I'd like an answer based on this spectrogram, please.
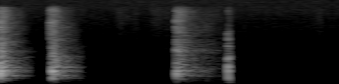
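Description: Two paired knocking beats, lub then dub, with clean silence between, the normal heart sounds.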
